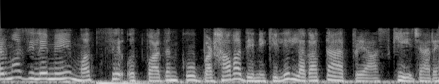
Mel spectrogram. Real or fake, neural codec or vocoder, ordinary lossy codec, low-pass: real; none; none; 5.4 kHz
